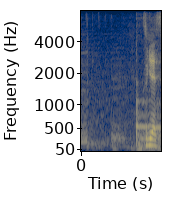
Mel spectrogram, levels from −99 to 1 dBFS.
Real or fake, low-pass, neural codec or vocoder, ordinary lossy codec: fake; none; codec, 16 kHz, 8 kbps, FreqCodec, larger model; none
